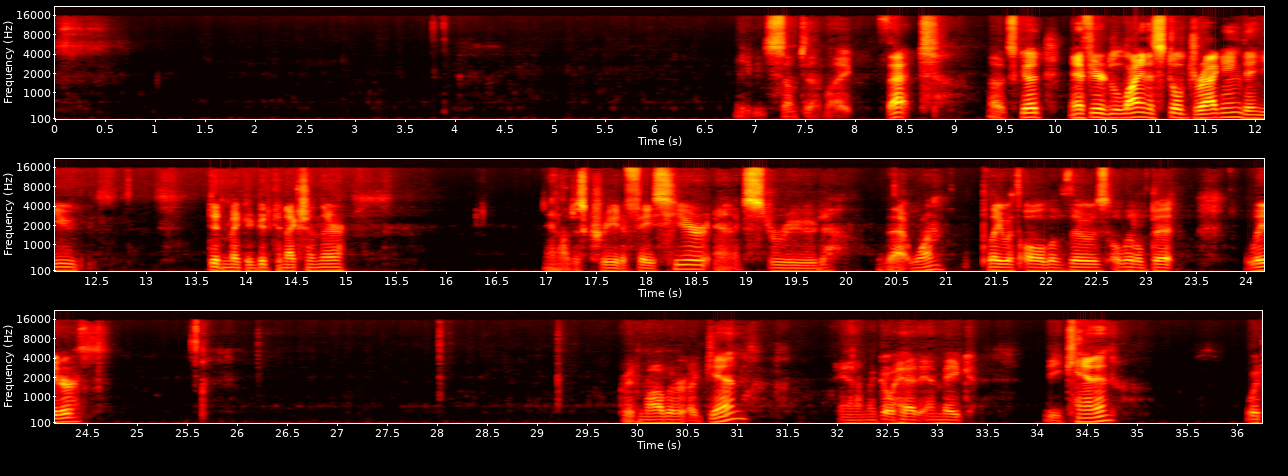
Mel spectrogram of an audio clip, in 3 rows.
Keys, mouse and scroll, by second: 13.3 click, 14.2-17.0 drag, 17.2 middle click, 18.7 e, 20.6 click, 21.0 middle click, 23.0 middle click, 24.0-24.6 scroll down 2, 24.6 KP_3, 25.1-26.1 scroll up 3, 26.2 Tab, 26.7 right click, 28.0 Tab, 28.3 right click, 29.1 q.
